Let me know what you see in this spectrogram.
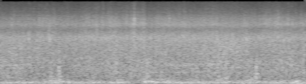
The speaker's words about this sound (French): Oh, le bateau, il glisse là, mais c'est waouh.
